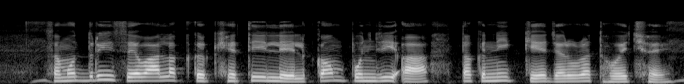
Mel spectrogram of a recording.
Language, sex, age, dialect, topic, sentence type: Maithili, male, 18-24, Eastern / Thethi, agriculture, statement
